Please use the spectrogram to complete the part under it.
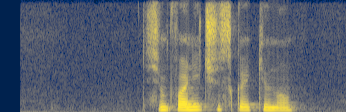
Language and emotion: Russian, neutral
